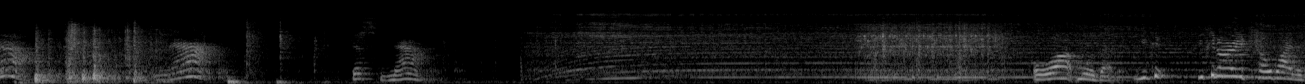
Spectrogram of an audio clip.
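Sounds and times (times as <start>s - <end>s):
toy gun motor whine: 5.2s - 13.0s.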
